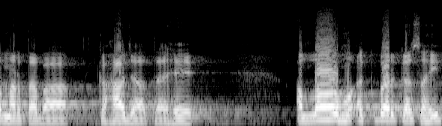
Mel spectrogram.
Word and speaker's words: اللہ اکبر: اکبر، جس کو 4 مرتبہ کہا جاتا ہے۔ اللہ اکبر کا صحیح تلفظ اللہ اکبر۔ اگر اس کو ملا کے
